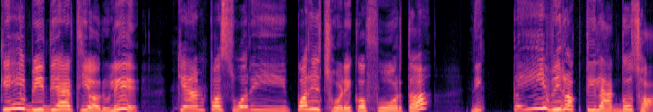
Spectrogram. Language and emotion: Nepali, disgusted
